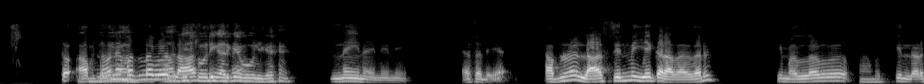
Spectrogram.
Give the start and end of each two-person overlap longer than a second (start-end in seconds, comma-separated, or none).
0.9-2.4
